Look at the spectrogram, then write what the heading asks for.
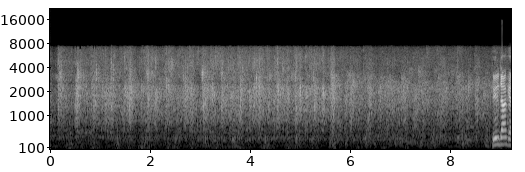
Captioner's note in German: Beifall BÜNDNIS 90/DIE GRÜNEN und CDU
